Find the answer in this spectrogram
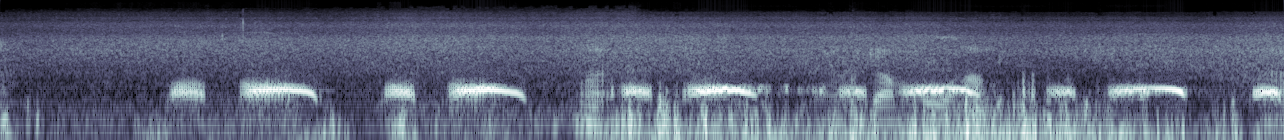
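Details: On a windy day, a decoy dove luring wild doves coos steadily: paired short and long arched notes repeating roughly once a second, mellow and mid-pitched, over a background of wind rumble.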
